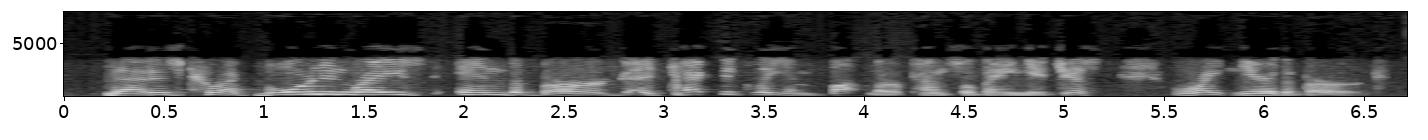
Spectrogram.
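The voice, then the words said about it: Pittsburgh accent. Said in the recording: “can hear your accent. I can hear your accent. You're from the Berg.”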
